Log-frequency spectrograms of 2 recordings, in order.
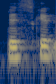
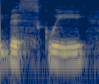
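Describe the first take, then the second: First: Said in the usual way. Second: Biscuit guessed the French way, bees-KWEE; French pronunciation. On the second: Shown as a demonstration. Reviewer guessing at a label's French, French pronunciation. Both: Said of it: "My best guess in French".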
